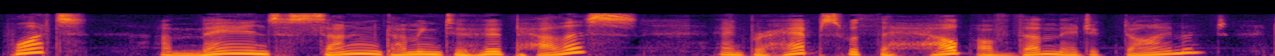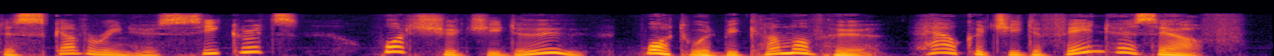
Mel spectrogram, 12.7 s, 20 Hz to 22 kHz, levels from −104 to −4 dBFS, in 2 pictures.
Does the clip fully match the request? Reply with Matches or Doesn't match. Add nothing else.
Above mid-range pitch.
Doesn't match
